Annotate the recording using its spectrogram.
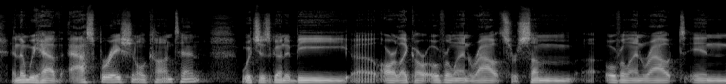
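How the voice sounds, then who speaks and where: A man with an American accent talks at a fairly quick pace in a very deep, low voice with ordinary pitch variation. The recording is very clean, with a silent background. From Southern California. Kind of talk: casual interview chat.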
